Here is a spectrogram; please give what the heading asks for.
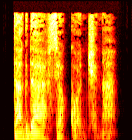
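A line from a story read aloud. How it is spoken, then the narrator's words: Breathed out. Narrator (Russian): выдохнул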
